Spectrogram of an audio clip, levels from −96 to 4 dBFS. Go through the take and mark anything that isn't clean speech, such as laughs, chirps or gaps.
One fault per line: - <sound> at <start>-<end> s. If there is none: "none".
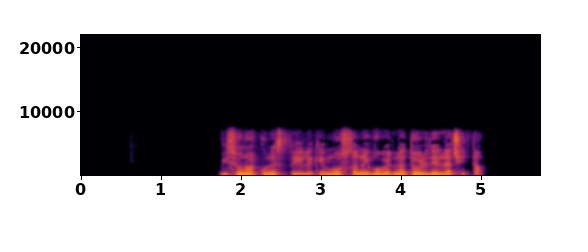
none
